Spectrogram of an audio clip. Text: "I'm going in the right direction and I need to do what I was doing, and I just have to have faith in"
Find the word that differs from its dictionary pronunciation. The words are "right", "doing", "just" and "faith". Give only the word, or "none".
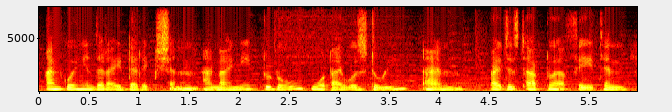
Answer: faith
